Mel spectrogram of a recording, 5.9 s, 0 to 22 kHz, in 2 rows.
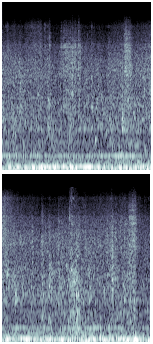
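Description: Twin Honda F200 outboards running steadily with the boat underway, heard inside the cabin as a heavy low drone with a steady hum above it and water and hull noise.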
